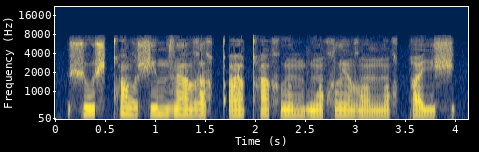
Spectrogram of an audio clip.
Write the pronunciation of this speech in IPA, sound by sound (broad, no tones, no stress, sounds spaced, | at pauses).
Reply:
ʃ u ʃ qʰ ũ ʁ ʃ i m z ã ʁ i χ qʼ ɛ̃ qʰ ɛ̃ χ ð ũ m v ũ χ l ĩ ʁ õ ŋ ũ χ q i ʃ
